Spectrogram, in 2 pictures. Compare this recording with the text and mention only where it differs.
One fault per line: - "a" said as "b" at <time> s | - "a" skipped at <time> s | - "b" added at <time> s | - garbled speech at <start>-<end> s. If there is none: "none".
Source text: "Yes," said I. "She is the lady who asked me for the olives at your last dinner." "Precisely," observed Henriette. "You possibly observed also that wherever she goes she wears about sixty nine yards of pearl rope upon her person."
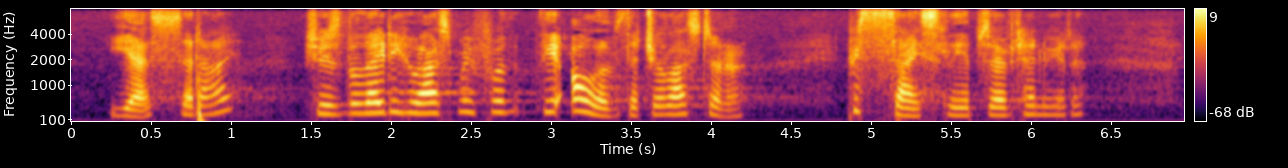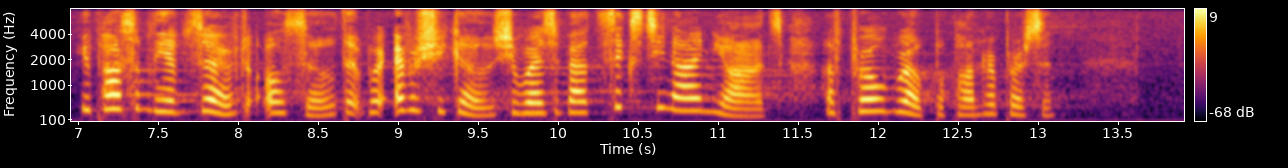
none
